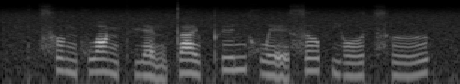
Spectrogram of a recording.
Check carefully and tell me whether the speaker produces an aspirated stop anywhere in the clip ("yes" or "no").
yes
